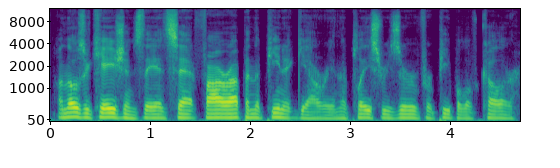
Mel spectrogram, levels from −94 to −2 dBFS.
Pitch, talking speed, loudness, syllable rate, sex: 110 Hz, 255 wpm, -18 LUFS, 6.8 syllables/s, male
